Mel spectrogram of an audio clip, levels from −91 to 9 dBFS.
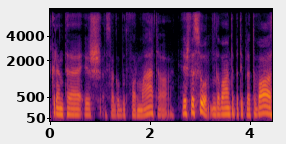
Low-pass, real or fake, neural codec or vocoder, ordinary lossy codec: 7.2 kHz; real; none; AAC, 32 kbps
